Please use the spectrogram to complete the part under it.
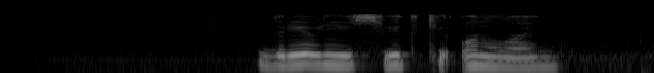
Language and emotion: Russian, neutral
